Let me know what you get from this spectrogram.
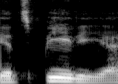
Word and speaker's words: Beaty: Joc Pederson hit the IL, which means we're back in the Matt Beaty era, right on. Or Matt Beaty, it's Beaty. I got, finally got his name right.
